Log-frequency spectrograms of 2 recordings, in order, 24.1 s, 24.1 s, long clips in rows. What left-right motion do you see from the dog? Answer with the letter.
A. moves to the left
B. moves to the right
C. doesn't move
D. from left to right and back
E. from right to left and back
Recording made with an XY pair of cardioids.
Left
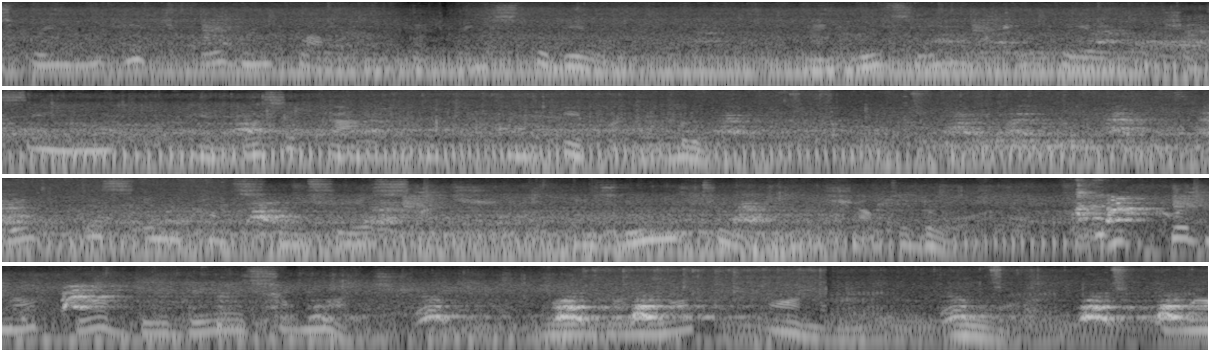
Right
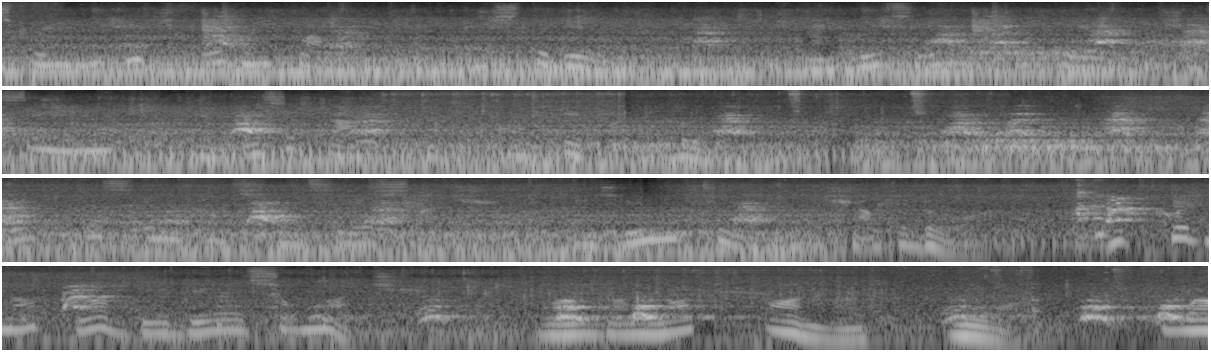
A.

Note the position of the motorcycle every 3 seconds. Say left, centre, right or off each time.
right, centre, left, left, left, left, left, left.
